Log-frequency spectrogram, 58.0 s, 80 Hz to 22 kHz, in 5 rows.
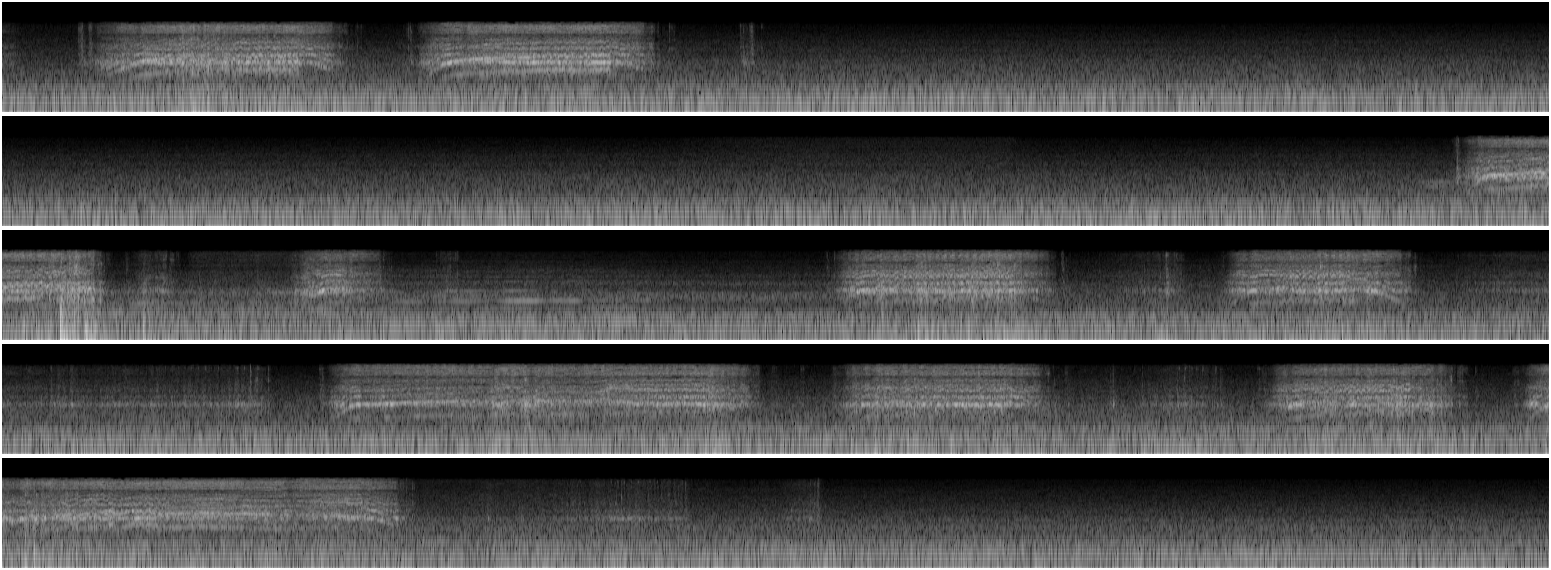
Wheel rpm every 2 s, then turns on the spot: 60, 80, 60, 0, 0, 0, 0, 0, 0, 0, 0, 60, 30, 10, 20, 70, 60, 10, 50, 160, 80, 40, 70, 120, 110, 20, 0, 0, 0.
30-36 42-46 50-52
